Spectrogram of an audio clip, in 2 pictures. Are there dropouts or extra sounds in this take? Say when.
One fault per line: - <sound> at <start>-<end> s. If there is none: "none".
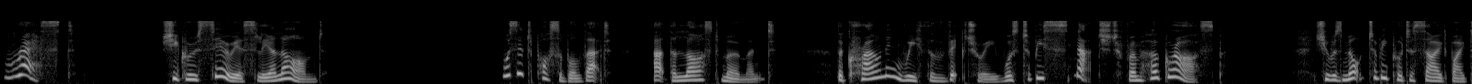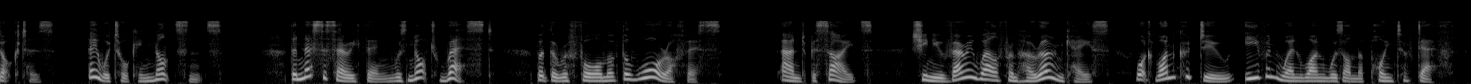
none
